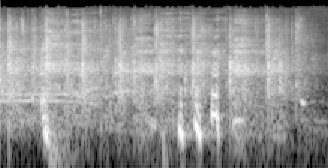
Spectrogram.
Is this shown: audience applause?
yes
